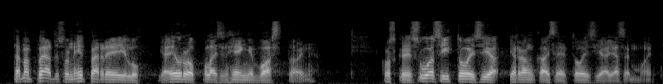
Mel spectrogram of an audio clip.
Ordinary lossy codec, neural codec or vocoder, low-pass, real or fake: none; none; none; real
